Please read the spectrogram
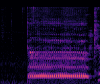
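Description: A person imitating a drumroll with a trilled, buzzing "drrrr" held on one steady pitch for about a second, starting half a second in and breaking off into a laugh at the end.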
